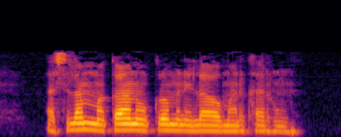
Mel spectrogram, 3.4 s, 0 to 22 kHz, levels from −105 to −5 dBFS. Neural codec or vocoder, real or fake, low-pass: none; real; 5.4 kHz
